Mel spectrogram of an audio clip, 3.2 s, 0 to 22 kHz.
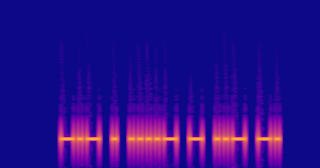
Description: Morse code, heard as a keyed tone, about 28 wpm, 700 Hz. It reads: KE4TUN
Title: USA Call Signs - 6 Characters - 2x Character Spacing - 28wpm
